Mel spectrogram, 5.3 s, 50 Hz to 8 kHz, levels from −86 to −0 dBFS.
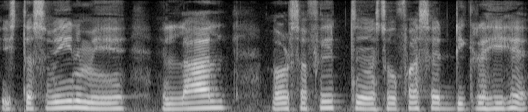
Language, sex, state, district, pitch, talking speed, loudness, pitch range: Hindi, male, Assam, Sonitpur, 150 Hz, 125 wpm, -19 LUFS, 145-160 Hz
